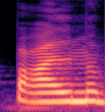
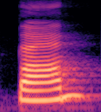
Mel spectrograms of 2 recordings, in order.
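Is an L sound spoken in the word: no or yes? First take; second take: yes; no. First: The word is said with an L sound. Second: The word is said without an L sound. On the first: The speaker calls it wrong. "कई बार लोग पाल्म पढ़ते हैं तो वो गलत है।" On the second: The speaker calls it right. "पाम में एल का साउंड नहीं आता है।"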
